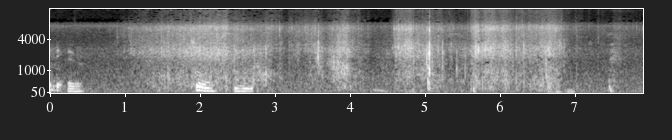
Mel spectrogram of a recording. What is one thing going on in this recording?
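Footsteps rustle and crunch through dense grass and leaves.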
